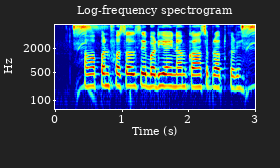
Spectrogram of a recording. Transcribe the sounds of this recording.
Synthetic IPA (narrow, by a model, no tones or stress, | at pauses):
hɐmɐpənfɐsəlsebɐɽ̤ijaɪnaːmkɐɦãsepɾaːp̚t̪̚kəɾẽː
